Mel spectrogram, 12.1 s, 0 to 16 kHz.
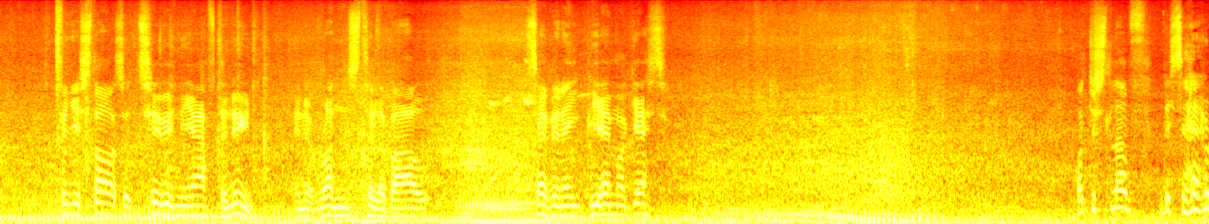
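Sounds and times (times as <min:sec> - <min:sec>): motor scooter passing: 0:00.0 - 0:10.8
street traffic rumble: 0:00.0 - 0:12.0.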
